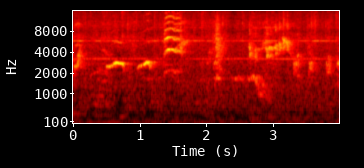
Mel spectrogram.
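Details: Oriental magpie-robin, black-and-white form: a few clear rising whistles, then a softer chattering sequence, with steady hiss and a thin electronic tone behind.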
